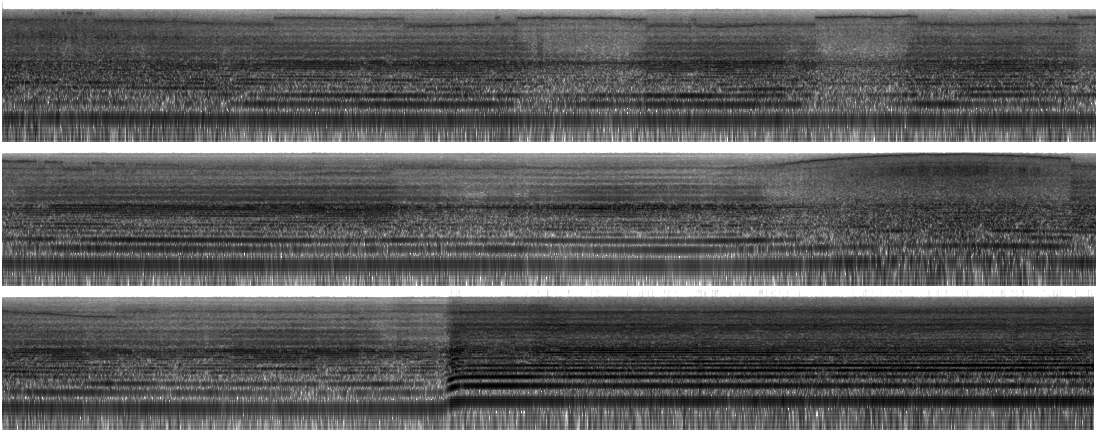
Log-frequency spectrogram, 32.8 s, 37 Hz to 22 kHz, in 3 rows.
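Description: Onboard sound of a Hangar 9 Sundowner 36 electric EF1 racer's motor and propeller in flight, a steady hum with wind rushing past. About three-quarters of the way through, the pitch jumps sharply higher and it gets louder as the motor speeds up.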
